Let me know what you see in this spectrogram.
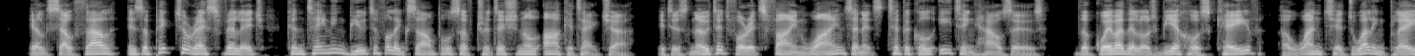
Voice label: english voiceover audioguia tenerife; audioguía turística de Tenerife en inglés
